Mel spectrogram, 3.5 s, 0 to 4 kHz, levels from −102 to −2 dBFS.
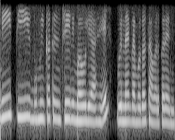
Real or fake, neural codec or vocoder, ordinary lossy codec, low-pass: real; none; none; 3.6 kHz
